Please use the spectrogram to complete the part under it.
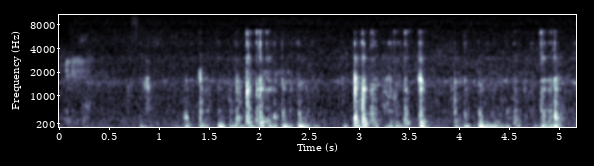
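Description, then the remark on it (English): Rapid, irregular typing on a computer keyboard while searching on Google, a flurry of clicky keystrokes in short bursts with brief pauses between them, fairly loud and continuous throughout. “No, look at that typing. It's Google.”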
